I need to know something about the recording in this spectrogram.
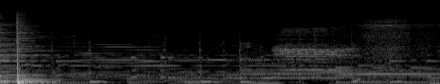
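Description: Sheep bleat repeatedly in wavering, nasal cries, one loud bleat at the start followed by several overlapping calls from a small flock, with no talking.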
